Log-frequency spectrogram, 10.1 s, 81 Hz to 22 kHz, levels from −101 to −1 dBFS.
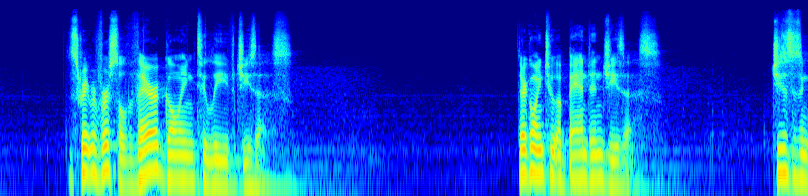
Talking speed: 90 wpm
